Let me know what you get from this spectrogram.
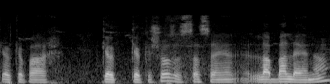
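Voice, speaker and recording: A medium-pitched man with a Flemish accent. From Flanders, Belgium. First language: Dutch (Flemish) (speaking French). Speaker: sculptor. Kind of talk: casual studio tour explanation. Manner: halting, many hesitations and repetitions.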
